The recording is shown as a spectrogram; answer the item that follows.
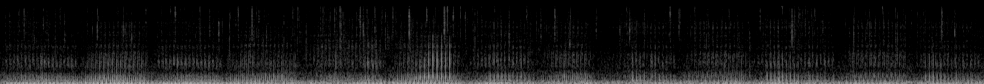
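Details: Rhythmic cat purr, a deep buzzing rumble repeating with each inhale and exhale, accompanied by scattered crackling of burning logs.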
